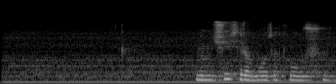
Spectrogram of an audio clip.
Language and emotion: Russian, neutral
